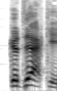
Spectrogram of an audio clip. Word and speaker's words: Goedeke: And I already forget how to pronounce his name. Goedeke, yeah.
